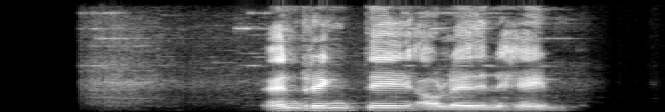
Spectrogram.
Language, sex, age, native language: Icelandic, male, 40-49, Icelandic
